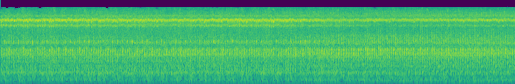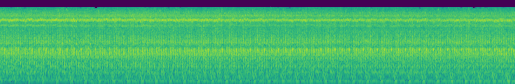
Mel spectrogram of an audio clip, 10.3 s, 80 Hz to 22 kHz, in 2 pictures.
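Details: BMW E46 330d diesel at idle: fast, slightly uneven metallic ticking about three to four per second over the steady idle; engine clicking noise, cause not pinned down.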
